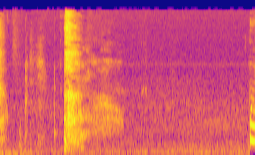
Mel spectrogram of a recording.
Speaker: Goddamn chicken nuggets. I have to sneeze.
